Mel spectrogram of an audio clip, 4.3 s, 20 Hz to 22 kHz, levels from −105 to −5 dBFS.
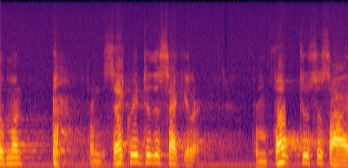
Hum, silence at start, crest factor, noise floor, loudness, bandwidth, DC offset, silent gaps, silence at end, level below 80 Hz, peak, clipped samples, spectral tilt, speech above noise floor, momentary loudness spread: none; 0 s; 18 dB; -49 dBFS; -22 LUFS; 19 kHz; under 0.1%; none; 0 s; -56 dBFS; -4 dBFS; under 0.1%; -7 dB/octave; 29 dB; 16 LU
